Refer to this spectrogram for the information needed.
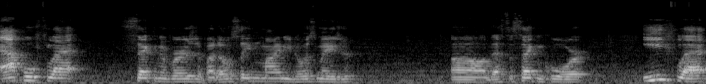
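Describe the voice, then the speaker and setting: Amid audible room echo and noticeable background noise, a medium-pitched man talks with ordinary pitch variation and long, frequent pauses. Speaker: piano teacher. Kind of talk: tutorial. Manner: fast.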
